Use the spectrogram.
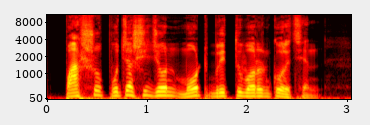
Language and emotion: Bengali, neutral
